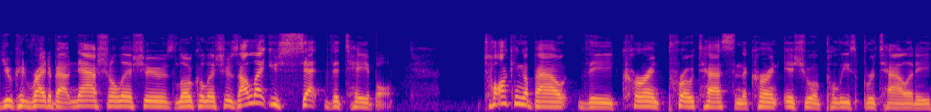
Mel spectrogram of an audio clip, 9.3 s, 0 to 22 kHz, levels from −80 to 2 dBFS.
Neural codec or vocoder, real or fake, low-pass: none; real; 7.2 kHz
